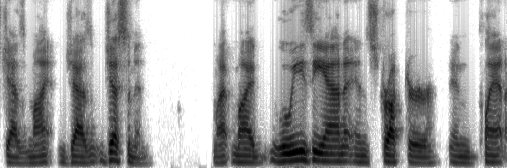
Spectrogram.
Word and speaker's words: jessamine: Now, little fun fact: If it's not a true jasmine, which is jasminum, it's not pronounced jasmine. It's jessamine.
